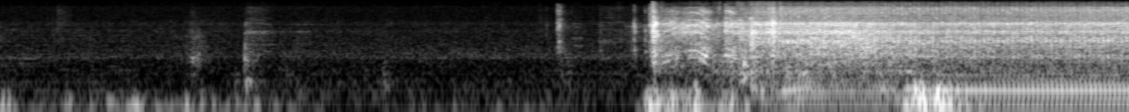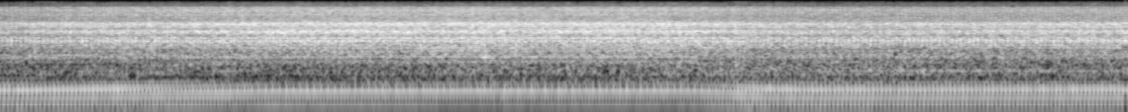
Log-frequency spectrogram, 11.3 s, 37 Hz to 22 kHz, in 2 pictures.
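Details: 2021 Hyundai Sonata N Line turbo engine, just after DIY Sxth Element turbo inlet install; starter cranks briefly, engine catches and flares, then settles into a steady, even idle with no knocks: healthy start.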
